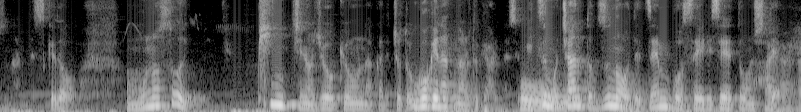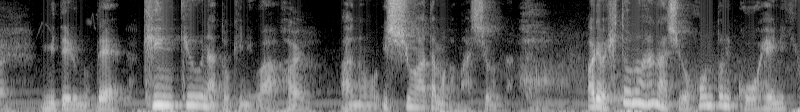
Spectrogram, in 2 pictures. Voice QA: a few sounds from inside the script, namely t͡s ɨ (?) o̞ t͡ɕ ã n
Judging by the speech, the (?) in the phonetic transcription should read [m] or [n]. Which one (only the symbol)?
m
